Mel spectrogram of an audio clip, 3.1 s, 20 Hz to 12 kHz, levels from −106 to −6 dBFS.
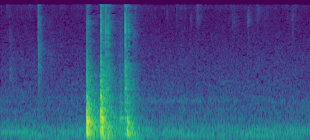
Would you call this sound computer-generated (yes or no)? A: no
